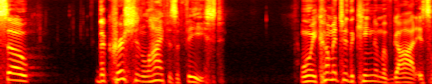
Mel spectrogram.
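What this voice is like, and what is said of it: Usual voice. Nothing is said of it.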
